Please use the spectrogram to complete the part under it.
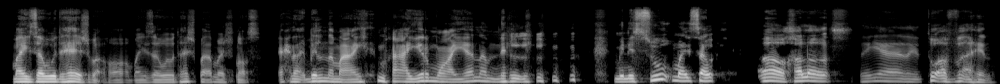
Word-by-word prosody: ما 130 - +6
يزودهاش 125 -2 +5
بقى 105 - -8
آه، 95 +1 -13
ما 95 - -9
يزودهاش 110 +5 -6
بقى 105 -4 -7
ما 110 - -8
هيش 100 - -12
ناقصة، - - -10 0.2
إحنا 130 -1 -2
قبلنا 140 +4 +1
معايير 115 0 0
معايير 135 +1 +1
معينة 140 +3 -1
من 130 -1 -4
ال 130 -2 -1 0.8
من 130 +1 +1
السوء 190 - +3
ما 165 -3 +3
يسـو 155 0 +3 0.5
آه، 160 -4 +4
خلاص 150 -1 0
هي 140 -4 -8
تُقف 135 -2 -2
بقى 140 -6 -3
هنا. 105 -4 -6
130 Hz, 160 wpm, -20 LUFS, 120-145 Hz, 0.8 s, ما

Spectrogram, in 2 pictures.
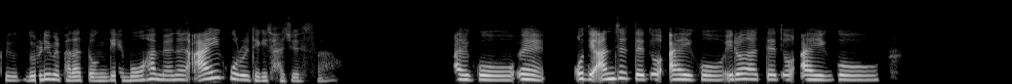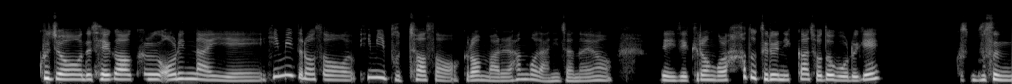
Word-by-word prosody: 그 185 -2 -7
놀림을 215 +4 0
받았던 180 -3 -3
게 200 - -1
뭐 185 +3 -1
하면은 220 -2 -1
"아이고."를 255 -4 +3
되게 180 -2 -3
자주 165 -2 -8
했어요. 155 +3 -15 1.1
"아이고." 205 -3 +2
예. 225 -4 +4 0.3
어디 260 - +3
앉을 265 +4 +5
때도 235 -1 +2
"아이고." 220 -2 +2
일어날 240 +1 +2
때도 225 -1 -1
"아이고." 210 -1 +1 1.7
그죠. 240 -5 +4
근데 225 0 0
제가 230 0 +3
그 235 +1 0
어린 255 +4 +1
나이에 180 -5 -4
힘이 415 +4 0
들어서 215 - -3
힘이 325 -2 0
부쳐서 205 -5 -5
그런 195 0 -2
말을 170 +1 -6
한 235 +1 -3
건 210 -6 -3
아니잖아요. 165 +4 -7 0.5
근데 200 -3 0
이제 185 0 -2
그런 215 +1 -2
걸 200 0 0
하도 335 -4 -1
들으니까 230 0 +1
저도 220 0 +3
모르게 190 +8 +1 0.7
그슨 205 - -11
무슨 205 -1 +1
215 Hz, 295 characters per minute, -20 LUFS, 195-235 Hz, 1.7 s, 앉을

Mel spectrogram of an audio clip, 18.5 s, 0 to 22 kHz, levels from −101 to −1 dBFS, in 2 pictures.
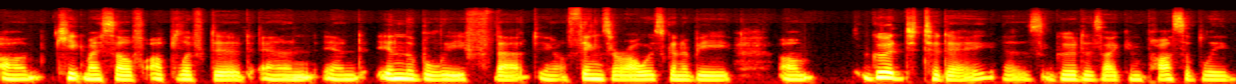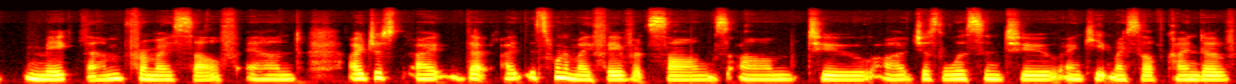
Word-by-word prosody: um, 180 +3 0
keep 205 -2 +4
myself 170 -2 +2
uplifted, 165 -4 -1
and 175 +8 -1
and 175 -1 -2
in 195 -1 +9
the 180 - +6
belief 160 0 -1
that, 240 -1 -1
you 170 -4 -3
know, - - -7
things 180 -3 +3
are 165 - +1
always 165 +1 +1
gonna 155 -2 -1
be, 155 -1 0 0.3
um, 165 +7 -1 0.4
good 215 -3 +9
today, 180 +2 -1
as 165 -1 -7
good 170 -1 +1
as 160 -2 -2
I 155 - 0
can 160 0 -5
possibly 160 -2 -2 0.2
make 170 -2 +2
them 160 +8 -1
for 185 -2 -2
myself, 155 -2 -3
and 165 0 -4 0.3
I 185 - +4
just 215 +2 0
I 180 +6 0 0.2
that - - -1
I 195 +2 -2
it's 225 0 -3
one 230 - +8
of 195 - +5
my 160 -2 0
favorite 160 +1 -2
songs, 155 0 -1
um, 165 -1 -3
to, 155 -3 -1
uh, 165 -1 -4
just 175 -1 -3
listen 170 0 +1
to, 160 -1 0
and 165 0 0
keep 180 -5 -2
myself 155 -1 -2
kind 160 0 -2
of 155 0 -1
165 Hz, 170 wpm, -20 LUFS, 160-180 Hz, 0.4 s, in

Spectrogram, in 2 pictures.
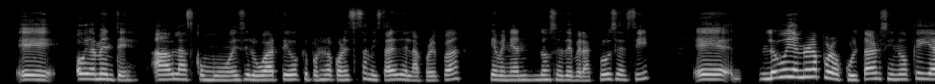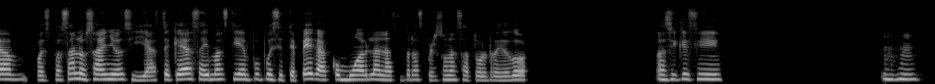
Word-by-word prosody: eh, 220 - +3 0.2
obviamente 230 -5 +2
hablas 230 0 +3
como 200 -2 -2
ese 210 +3 -1
lugar. 210 0 +3
Te 225 - +1
digo, 225 0 +4
que 245 - -6
por 210 - -4
ejemplo, 225 -1 -1
con 210 -1 +1
estas 215 +4 -5
amistades 220 -3 +1
de 225 - +1
la 190 -1 -4
prepa 195 +7 -1 0.3
que 225 - +2
venían, 205 0 -2
no 220 +1 -1
sé, 215 0 -4
de 205 0 -1
Veracruz 195 +6 -1
y - - +1
así, 240 +6 -7 0.4
eh, 230 +1 +3 0.2
luego 290 +6 +4
ya 350 -1 +6
no 335 - +5
era 350 0 +6
por 300 -4 +5
ocultar, 250 +2 +2
sino 235 -2 -3
que 265 0 -2
ya 240 -1 +5 0.2
pues 205 -2 -6
pasan 225 +4 -1
los 245 -2 +1
años 235 0 +2
y 195 -2 -8
ya 195 0 -3
te 230 - -1
quedas 240 +2 +2
ahí 225 -1 +2
más 235 +1 -2
tiempo, 240 -1 -2
pues 235 -1 -1
se 220 - -5
te 205 +1 -5
pega 240 -3 +2
como 220 +1 0
hablan 225 0 0
las 205 -1 -3
otras 220 +2 -8
personas 215 +2 -6
a 205 - -4
tu 195 - -6
alrededor. 190 +2 -3 1.3
Así 230 0 -3
que 245 +2 -3
sí. 235 0 -2 1.6
Ujú. 240 0 -4
225 Hz, 200 wpm, -25 LUFS, 210-240 Hz, 1.6 s, ya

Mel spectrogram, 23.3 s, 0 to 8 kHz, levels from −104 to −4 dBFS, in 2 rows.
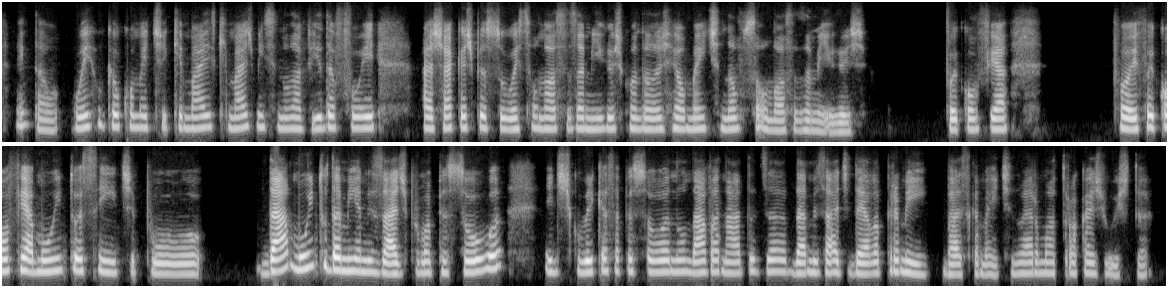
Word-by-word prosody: Então, 185 -9 -7
o 200 - -2
erro 230 +5 -1
que 225 - -11
eu 225 - +4
cometi 215 -2 -4
que 210 - -5
mais 205 +2 -2
que 225 - -9
mais 205 +3 -1
me 220 - -3
ensinou 195 -2 -6
na 200 0 -1
vida 195 +3 0
foi 205 0 0 0.5
achar 205 +1 +3
que 215 - -2
as 210 - +3
pessoas 195 -3 -1
são 210 - -7
nossas 195 0 -3
amigas 195 0 -1
quando 195 -1 -3
elas 190 +1 -1
realmente 195 +2 -1
não 190 0 0
são 195 0 -2
nossas 170 0 -4
amigas. 150 +2 -3 0.8
Foi 180 -1 +2
confiar 185 +1 0 1.1
foi, 190 -3 +4
foi 215 +2 +3
confiar 220 0 +4
muito, 215 +3 +2
assim, 220 -2 +1
tipo, 175 -2 -2 0.5
dar 220 +3 +7
muito 285 +4 +3
da 245 -4 +8
minha 225 0 +4
amizade 195 -4 +3
pra 195 - -11
uma 195 +1 0
pessoa 215 +7 +3 0.4
e 210 - -1
descobrir 200 0 +2
que 235 +2 -3
essa 220 -1 -3
pessoa 210 -1 0
não 210 0 -1
dava 205 +1 +1
nada 190 +2 -2
da 215 0 0
da 190 -2 +1
amizade 195 0 -1
dela 185 +1 +1
pra 215 +3 -2
mim, 185 -5 0
basicamente 170 -1 -5
não 185 +1 -5
era 190 +1 -2
uma 190 0 -4
troca 185 0 -5
justa. 160 0 -9
200 Hz, 165 wpm, -24 LUFS, 185-215 Hz, 1.1 s, da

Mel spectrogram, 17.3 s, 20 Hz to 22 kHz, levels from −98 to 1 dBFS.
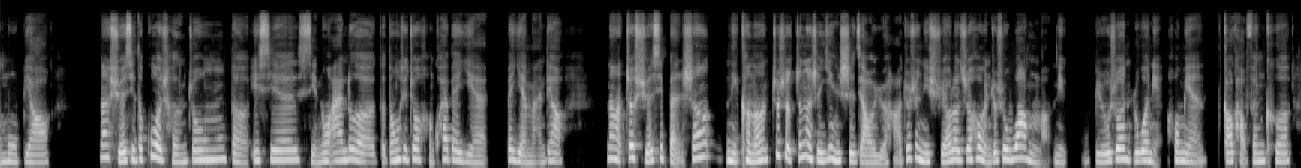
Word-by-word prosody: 目 185 0 -2
标， 180 0 -4 0.6
那 290 0 0
学 215 -8 +2
习 230 +2 +3
的 250 - +2
过 280 +1 +3
程 190 -5 -4
中 235 +2 +1
的 180 -6 -4
一 220 - -2
些 230 +1 +1
喜 185 -5 -5
怒 200 +5 -1
哀 210 +1 +1
乐 215 -6 +1
的 180 - -9
东 215 +3 +2
西 250 -1 0
就 245 +1 +1
很 235 -8 -11
快 245 +7 -1
被 230 -3 0
掩 165 -5 -5 0.2
被 240 -2 +1
掩 200 -6 -1
埋 165 +1 -9
掉。 205 0 -3 0.6
那 265 -3 +1
这 285 0 +3
学 250 -7 +1
习 230 +4 +1
本 - - -3
身， 270 +1 +1 0.3
你 215 -3 +4
可 225 +2 +3
能 210 +5 +3
就 335 - +1
是 330 -6 +2
真 290 +7 -3
的 290 -4 +3
是 220 -4 +2
应 225 0 +3
试 205 -2 +1
教 170 -3 -1
育 160 -3 -5
哈， 160 - -7
就 260 +3 -1
是 275 0 -2
你 205 -4 +4
学 195 -1 -2
了 235 +1 +4
之 240 +2 +2
后， 250 -1 +3
你 175 - -5
就 205 - +1
是 245 - +1
忘 260 +2 +4
了。 170 -5 -7
你 175 -1 -8 0.4
比 190 - -4
如 190 +2 +2
说 255 +4 +5
如 205 - +1
果 220 +1 +4
你 205 - -3
后 220 - -2
面 205 +1 -3 0.2
高 200 0 +2
考 - - -4
分 200 0 -1
科， 200 -1 -3
215 Hz, 250 characters per minute, -20 LUFS, 190-245 Hz, 0.6 s, 说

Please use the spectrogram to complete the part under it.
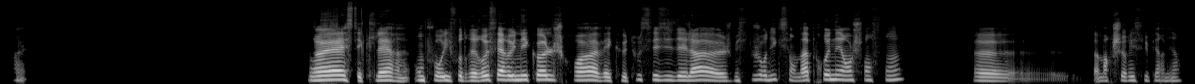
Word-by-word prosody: Ouais. - - -16 2.8
Ouais, 205 +3 +8
c'est 170 - -3
clair. 190 -5 0
On 195 - -1
pourrait 190 -1 -1
il - - -1
faudrait 180 -2 -1
refaire 205 +2 +3
une 205 0 +4
école, 215 +1 +3
je - - -8
crois, 200 0 +1
avec, 175 -3 0
heu, 170 - -5
tous 220 +6 -11
ces 205 -2 -6
idées 195 0 -1
là, 190 -2 +2
heu. - - -4
Je 170 - -18
me 180 - -9
suis - - -21
toujours 215 -1 -6
dit 210 - -5
que 225 - -14
si - - -15
on 175 - -11
apprenait 220 +3 -1
en 205 - -1
chanson, 205 +2 -9 0.7
heu, 165 -3 -3 0.8
ça - - -11
marcherait 180 +2 -8
super 180 -1 -14
bien. 170 +1 -14
195 Hz, 180 wpm, -21 LUFS, 180-210 Hz, 2.8 s, Ouais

